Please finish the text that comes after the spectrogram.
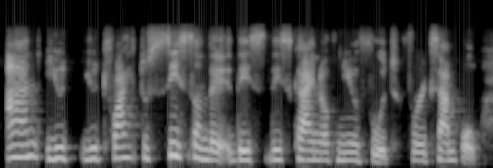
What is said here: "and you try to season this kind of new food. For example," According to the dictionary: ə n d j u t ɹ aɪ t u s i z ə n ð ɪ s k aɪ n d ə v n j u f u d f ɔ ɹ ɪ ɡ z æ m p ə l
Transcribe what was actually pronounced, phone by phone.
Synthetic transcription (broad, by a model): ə n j j u t ɹ aɪ t u s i s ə n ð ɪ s k aɪ n d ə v n j u f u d f ɔ ɹ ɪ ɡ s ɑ m p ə l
